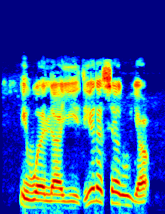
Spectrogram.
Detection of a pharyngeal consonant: absent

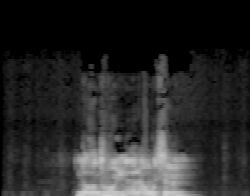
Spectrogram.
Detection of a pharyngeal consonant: absent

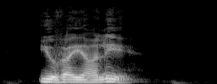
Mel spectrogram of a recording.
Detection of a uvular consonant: present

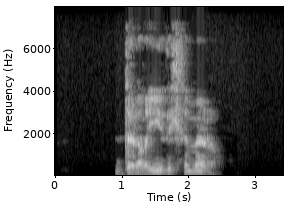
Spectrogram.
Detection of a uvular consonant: present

